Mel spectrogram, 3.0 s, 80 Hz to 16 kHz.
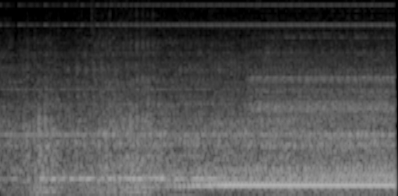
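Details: AC-35 motor on a Curtis 1238 96V 550A controller during a throttle characterization test after fixing the swapped encoder direction setting: quiet whine climbs then holds a steady pitch, no stutter or grinding; motor runs smoothly.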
